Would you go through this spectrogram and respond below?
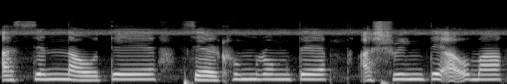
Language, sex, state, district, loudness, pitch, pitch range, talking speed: Mizo, female, Mizoram, Aizawl, -16 LUFS, 235 Hz, 215-235 Hz, 140 wpm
